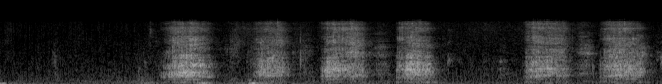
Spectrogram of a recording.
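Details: Dog reverse sneezing: six harsh, snorting inward breaths in quick series.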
